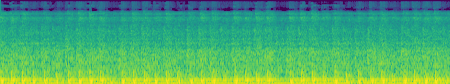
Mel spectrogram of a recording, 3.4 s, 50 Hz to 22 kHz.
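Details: Restored Honda XR650R single idling after its first start in years, in a cold workshop by warming the inlet manifold; valves adjusted, carb rebuilt. Even thump with a clean low exhaust beat, no knocks: healthy, smooth idle.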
